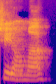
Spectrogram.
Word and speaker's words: Chioma: I'm like, it's Chioma. And that's even a whitened version of how to say my name, honestly.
